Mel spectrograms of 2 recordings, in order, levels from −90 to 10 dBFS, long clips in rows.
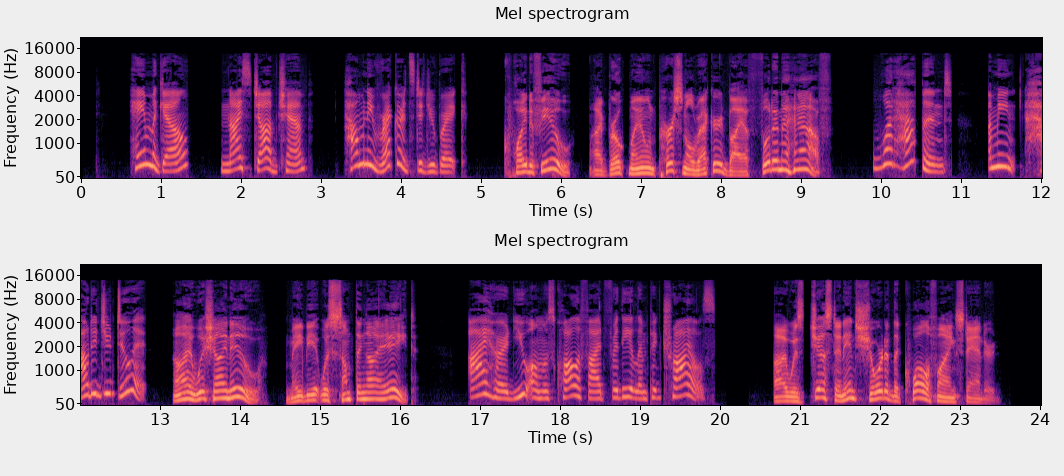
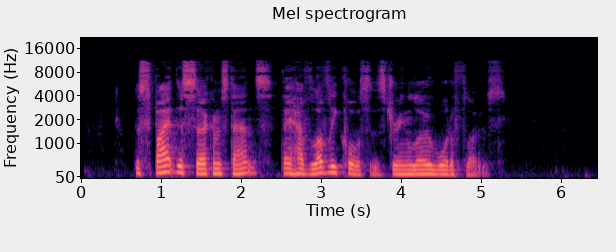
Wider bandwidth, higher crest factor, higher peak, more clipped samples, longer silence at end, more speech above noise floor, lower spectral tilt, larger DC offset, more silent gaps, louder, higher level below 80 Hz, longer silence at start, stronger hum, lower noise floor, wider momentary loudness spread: first, 14 kHz vs 11.5 kHz; about the same, 14 dB vs 18 dB; about the same, -2 dBFS vs -2 dBFS; neither; second, 0.6 s vs 1.3 s; first, 62 dB vs 53 dB; about the same, -5 dB/octave vs -6 dB/octave; neither; first, 20.08-20.35 s vs none; first, -15 LUFS vs -19 LUFS; first, -50 dBFS vs -56 dBFS; about the same, 0.65 s vs 0.7 s; neither; first, -77 dBFS vs -72 dBFS; about the same, 11 LU vs 13 LU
